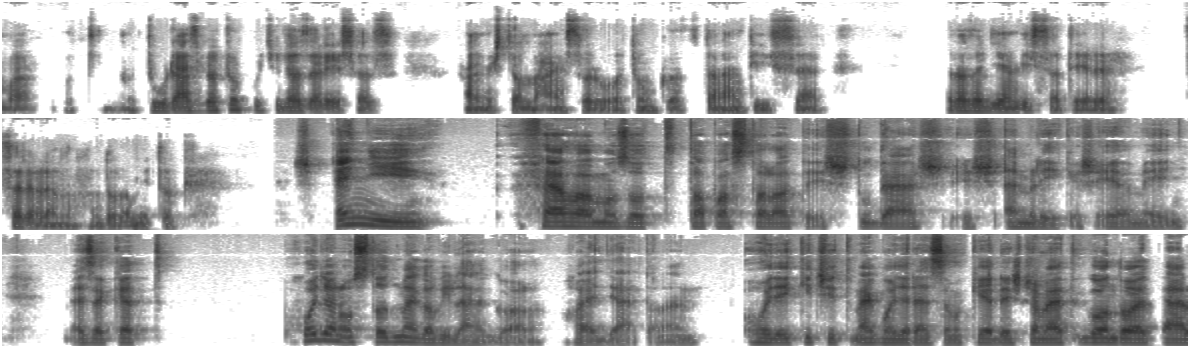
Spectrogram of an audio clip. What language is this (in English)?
Hungarian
